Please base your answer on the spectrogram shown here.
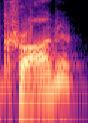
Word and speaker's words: CRUD: What is CRUD? Am I pronouncing create, read, update, delete? Is it CRUD? CRUD, yeah. CRUD.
